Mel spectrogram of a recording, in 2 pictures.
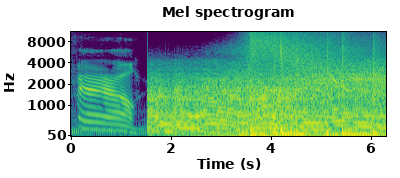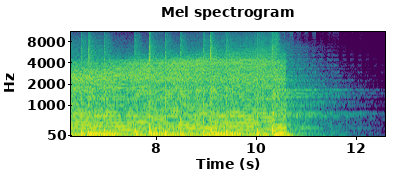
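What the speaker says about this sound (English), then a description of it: "we're doing a drag race. Ready, set, go!" Go-karts drag racing on an outdoor track in Dublin, Georgia, with engines revving up loudly and close, a strained rising roar with rapid sputtering pulses, briefly preceded by a whistle-like squeal and fading out at the end.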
